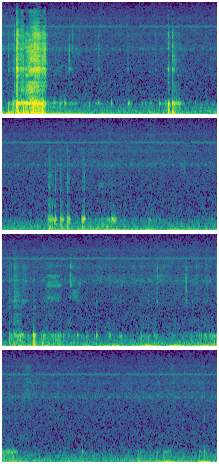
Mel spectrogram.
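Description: Soft, irregular rustles and thumps of footsteps on grass, with a louder brief burst of rustling right at the start.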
